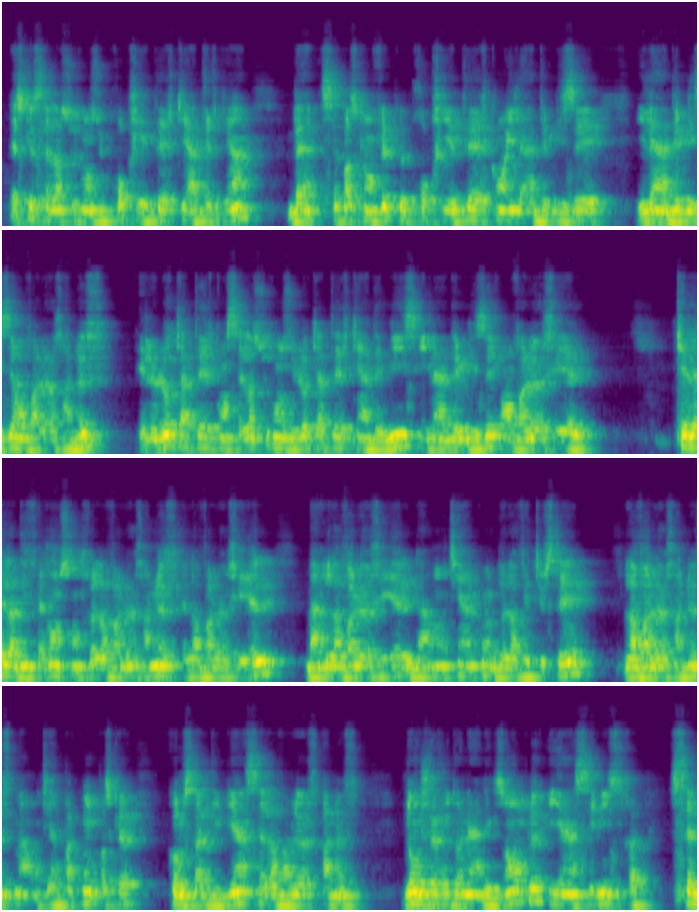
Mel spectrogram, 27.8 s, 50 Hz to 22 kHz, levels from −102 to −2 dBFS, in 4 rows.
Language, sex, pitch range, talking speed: French, male, 130-155 Hz, 220 wpm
